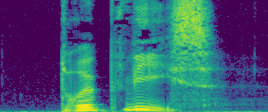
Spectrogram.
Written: drypvis

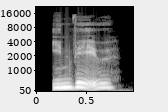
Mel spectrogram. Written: indvæve

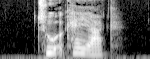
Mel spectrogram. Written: turkajak

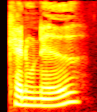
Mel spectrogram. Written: kanonade

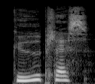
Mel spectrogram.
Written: gydeplads

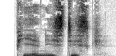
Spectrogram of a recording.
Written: pianistisk

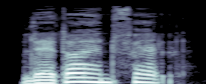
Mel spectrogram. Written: latteranfald

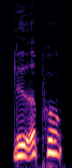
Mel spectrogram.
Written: læderpung

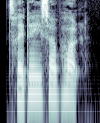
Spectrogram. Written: tredagesophold

